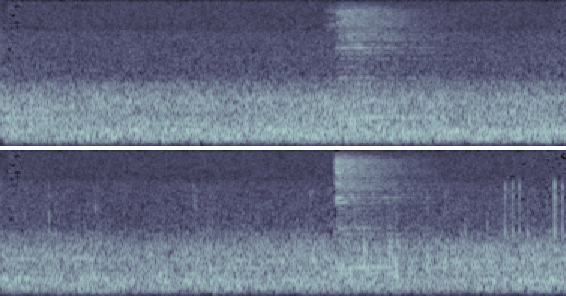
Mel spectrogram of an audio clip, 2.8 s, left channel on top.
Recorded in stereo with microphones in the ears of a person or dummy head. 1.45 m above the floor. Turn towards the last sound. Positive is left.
turn(degrees=-70)  # may be behind; listen again after turning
